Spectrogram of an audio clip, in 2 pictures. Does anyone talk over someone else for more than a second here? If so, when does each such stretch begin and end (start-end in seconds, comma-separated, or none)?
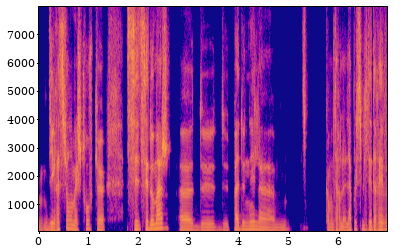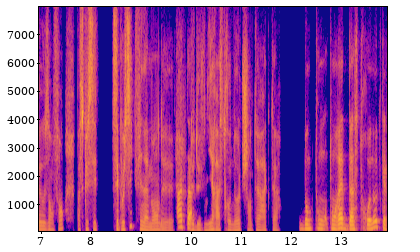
none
